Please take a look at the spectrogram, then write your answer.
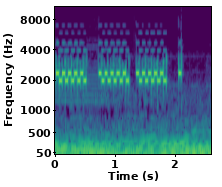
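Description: A phone ringtone plays in four repeating bursts, bright electronic trills with short gaps between them, loud and close with no one speaking.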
